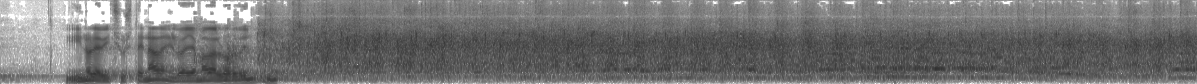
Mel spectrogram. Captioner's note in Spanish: Aplausos.-Protestas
